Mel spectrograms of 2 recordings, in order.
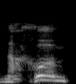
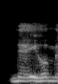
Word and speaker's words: Nahum: the pacer on the book of nachum nahum as we pronounce it in english but these texts are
